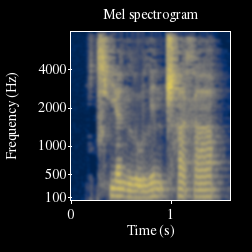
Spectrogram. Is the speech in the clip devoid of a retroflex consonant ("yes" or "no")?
no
